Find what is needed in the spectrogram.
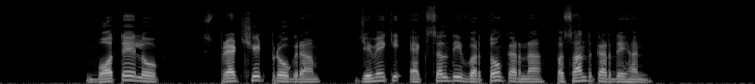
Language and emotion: Punjabi, neutral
